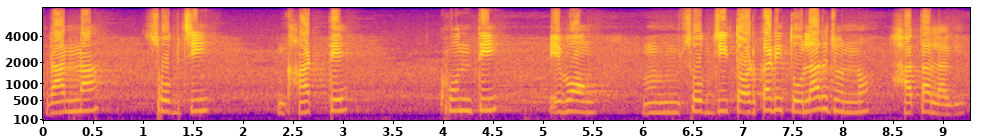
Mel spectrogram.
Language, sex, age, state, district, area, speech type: Bengali, female, 18-30, West Bengal, Paschim Medinipur, rural, spontaneous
